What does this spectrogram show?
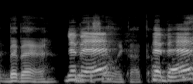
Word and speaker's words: bebe: But you gotta say bebe. Bebe. You have to say it like that, though.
